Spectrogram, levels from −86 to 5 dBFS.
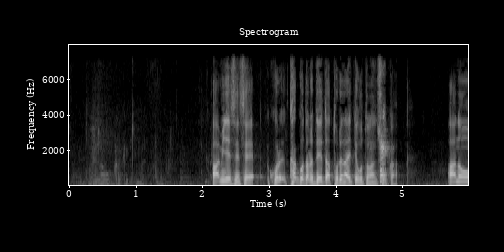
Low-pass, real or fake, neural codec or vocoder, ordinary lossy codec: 7.2 kHz; real; none; none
